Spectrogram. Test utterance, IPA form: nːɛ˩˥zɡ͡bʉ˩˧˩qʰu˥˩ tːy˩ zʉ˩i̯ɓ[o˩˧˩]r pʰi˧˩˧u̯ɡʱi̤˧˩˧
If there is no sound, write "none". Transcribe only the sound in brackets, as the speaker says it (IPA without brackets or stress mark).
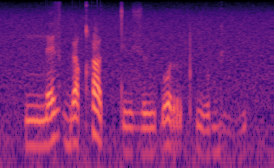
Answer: o˩˧˩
